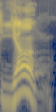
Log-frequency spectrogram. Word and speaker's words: Jung: Josh Jung. Not Jung. Josh Jung.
